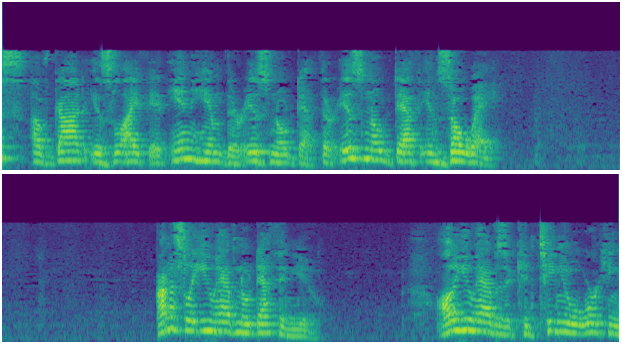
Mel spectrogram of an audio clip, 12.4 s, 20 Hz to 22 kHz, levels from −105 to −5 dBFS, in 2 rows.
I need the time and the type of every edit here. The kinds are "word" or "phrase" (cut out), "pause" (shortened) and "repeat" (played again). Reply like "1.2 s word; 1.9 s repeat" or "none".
none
